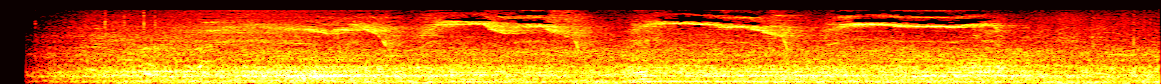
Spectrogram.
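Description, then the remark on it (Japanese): A brown-eared bulbul gives a series of shrill, swooping calls, three or four in a row, standing out clearly above a steady wash of outdoor background noise. “今泣いてもヒヨドリですね。”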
